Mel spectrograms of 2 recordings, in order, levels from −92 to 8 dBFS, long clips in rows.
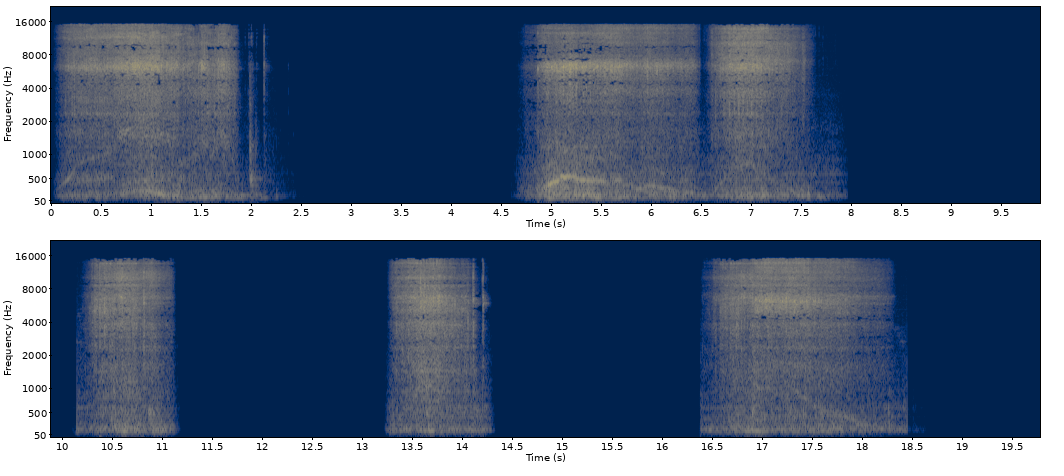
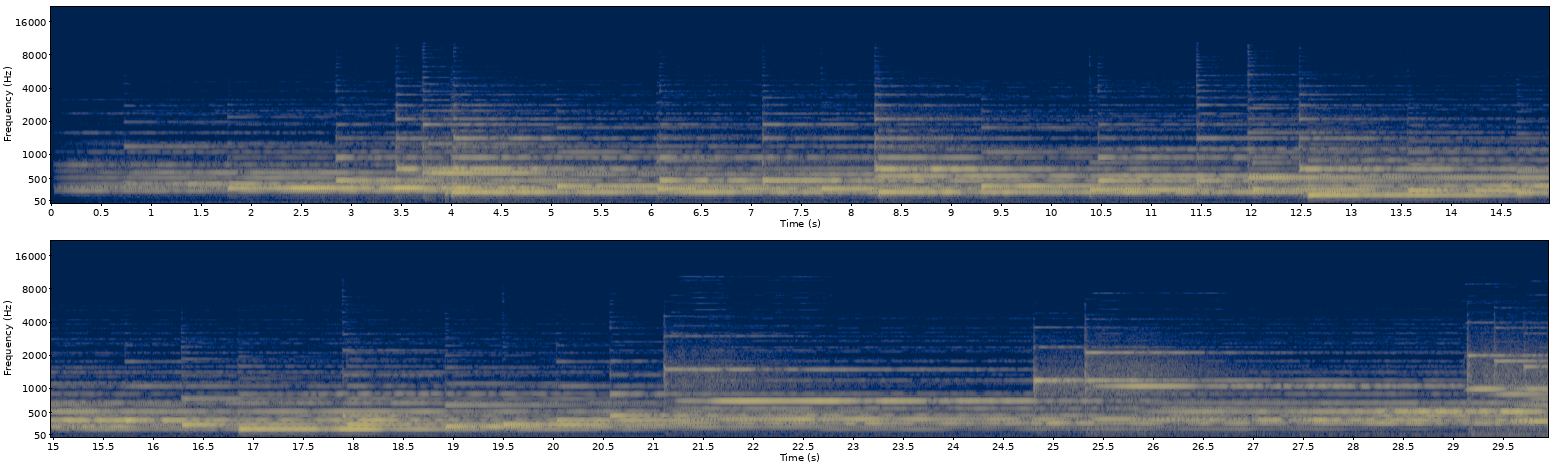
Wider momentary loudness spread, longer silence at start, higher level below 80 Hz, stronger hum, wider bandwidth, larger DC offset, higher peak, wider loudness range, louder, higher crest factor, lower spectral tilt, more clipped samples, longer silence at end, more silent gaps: first, 19 LU vs 9 LU; about the same, 0.1 s vs 0.2 s; second, -76 dBFS vs -70 dBFS; neither; first, 15.5 kHz vs 4.5 kHz; neither; first, -4 dBFS vs -8 dBFS; first, 9 LU vs 6 LU; about the same, -23 LUFS vs -25 LUFS; first, 26 dB vs 16 dB; second, 0 dB/octave vs -10.5 dB/octave; neither; first, 1.5 s vs 0 s; first, 2.59-4.61 s, 7.97-10.11 s, 11.20-13.23 s, 14.34-16.39 s vs none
